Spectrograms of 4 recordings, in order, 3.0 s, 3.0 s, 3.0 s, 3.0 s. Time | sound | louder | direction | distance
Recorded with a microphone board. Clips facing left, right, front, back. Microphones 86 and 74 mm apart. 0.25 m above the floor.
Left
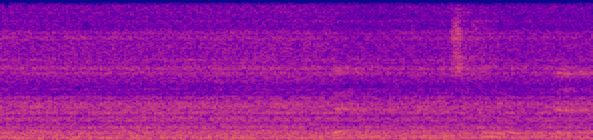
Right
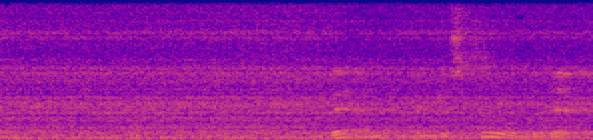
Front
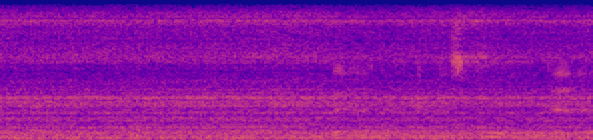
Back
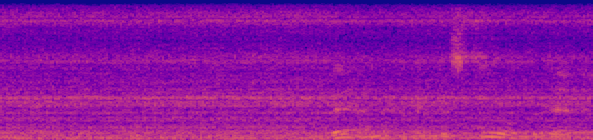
1.6 | a man speaking | right 2 dB, back 3 dB | 120° right | 4.5 m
